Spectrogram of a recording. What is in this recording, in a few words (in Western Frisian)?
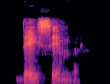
"desimber" december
